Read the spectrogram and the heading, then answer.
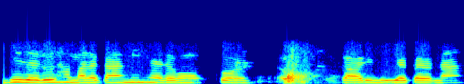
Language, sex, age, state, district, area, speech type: Urdu, female, 45-60, Uttar Pradesh, Aligarh, rural, conversation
